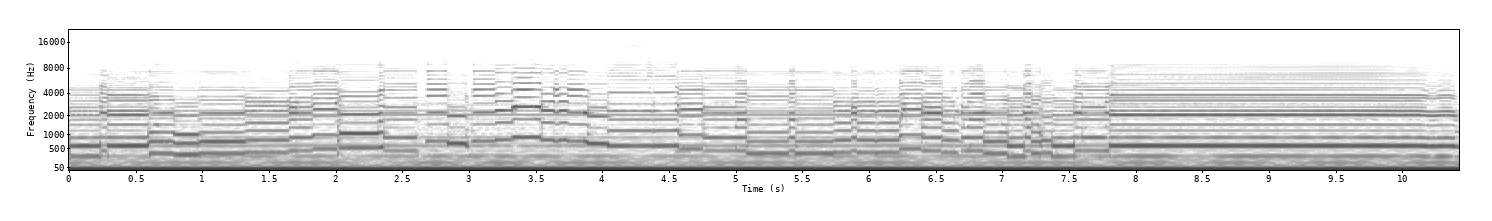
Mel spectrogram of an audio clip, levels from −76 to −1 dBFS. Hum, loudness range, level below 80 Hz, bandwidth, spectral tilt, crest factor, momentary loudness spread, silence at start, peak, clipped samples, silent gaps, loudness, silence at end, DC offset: none; 5 LU; -56 dBFS; 15 kHz; -3.5 dB/octave; 14 dB; 7 LU; 0 s; -18 dBFS; under 0.1%; none; -31 LUFS; 0 s; 5%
